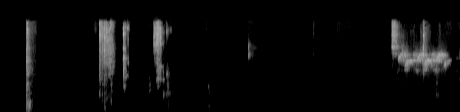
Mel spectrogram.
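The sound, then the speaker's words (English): A few sharp clicks and rustles break a quiet outdoor stillness, then a bright, high warbling bird phrase rings out from the trees overhead for about a second, clear. “In the trees above us, the red tanagers, black-crowned warbler.”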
